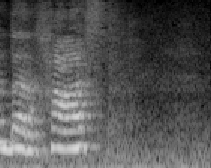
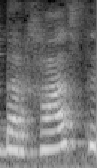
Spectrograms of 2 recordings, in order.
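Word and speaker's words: درخواست: देखो अभी मैंने आपको बताया ना, तो दरखास्त में वाव जो है साइलेंट है, लिखते हैं लेकिन पढ़ते नहीं है।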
